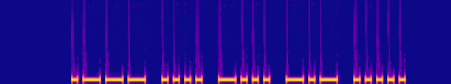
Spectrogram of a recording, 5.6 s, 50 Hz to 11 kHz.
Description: Morse code, heard as a keyed tone, about 17 wpm, 700 Hz. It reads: JHBK5
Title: Code Groups - 5 Letter:Numbers - 17wpm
